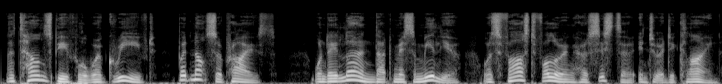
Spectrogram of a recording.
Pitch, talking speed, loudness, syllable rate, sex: 130 Hz, 175 wpm, -17 LUFS, 5.6 syllables/s, male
